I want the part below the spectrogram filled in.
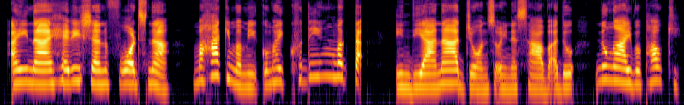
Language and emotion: Manipuri, happy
